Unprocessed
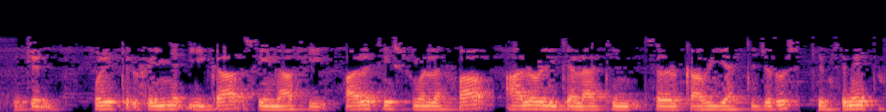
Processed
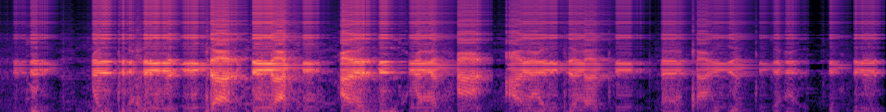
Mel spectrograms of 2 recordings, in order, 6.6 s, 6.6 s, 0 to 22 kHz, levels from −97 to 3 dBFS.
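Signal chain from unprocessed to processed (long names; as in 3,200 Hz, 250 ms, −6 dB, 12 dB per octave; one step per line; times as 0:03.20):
source passing by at 0:01.94, 13 m/s, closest 11 metres
downsampling to 8,000 Hz
ring modulator with a square carrier 1,900 Hz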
